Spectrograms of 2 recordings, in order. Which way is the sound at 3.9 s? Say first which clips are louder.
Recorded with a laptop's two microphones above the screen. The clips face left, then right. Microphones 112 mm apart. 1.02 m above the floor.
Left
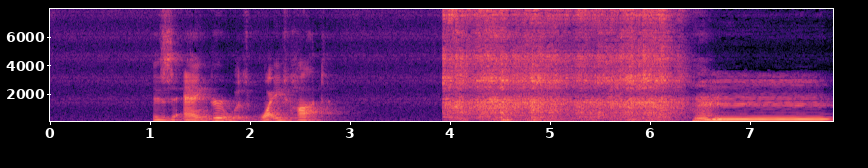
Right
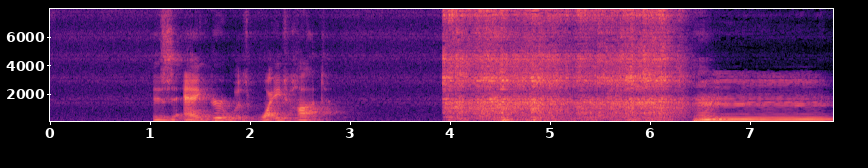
Left 1 dB; 35° left (ahead or behind).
